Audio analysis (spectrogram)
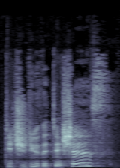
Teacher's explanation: For white speakers, we expect a rising tone in questions like these.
